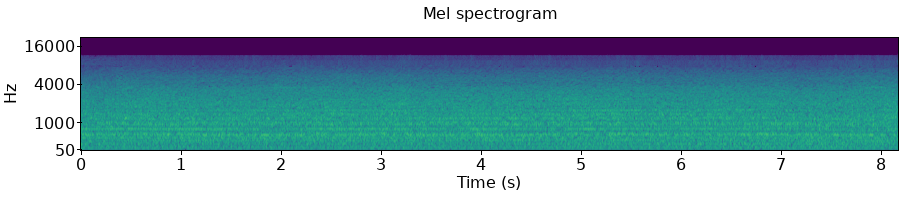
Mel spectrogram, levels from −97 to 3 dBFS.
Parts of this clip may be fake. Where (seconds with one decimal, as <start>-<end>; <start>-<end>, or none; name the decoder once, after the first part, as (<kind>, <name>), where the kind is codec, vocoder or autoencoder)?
0.5-4.3 (vocoder, Vocos); 6.2-7.1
